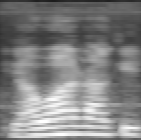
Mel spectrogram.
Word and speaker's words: 和: てありますね和というのは和らぎと読みます和らぎを持って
